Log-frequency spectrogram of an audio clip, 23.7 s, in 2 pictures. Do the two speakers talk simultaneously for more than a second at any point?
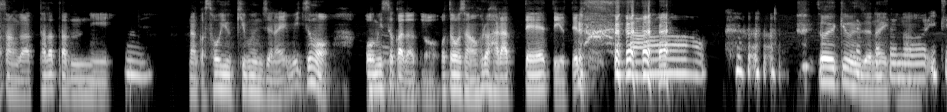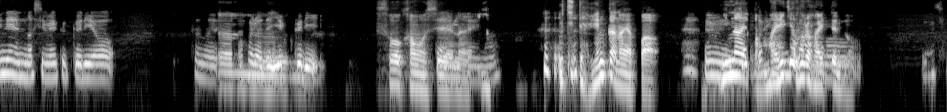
Yes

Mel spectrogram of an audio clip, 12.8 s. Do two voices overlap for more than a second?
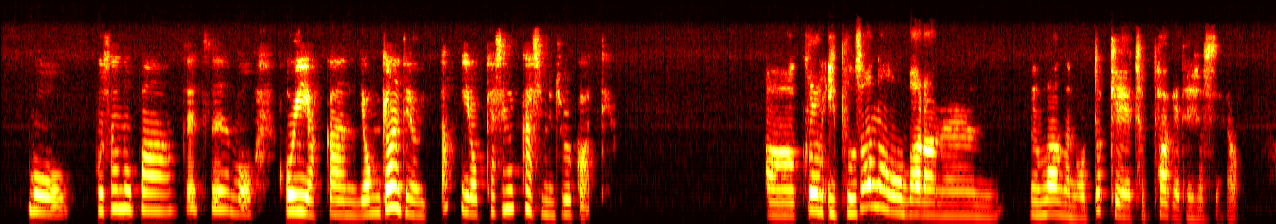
No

